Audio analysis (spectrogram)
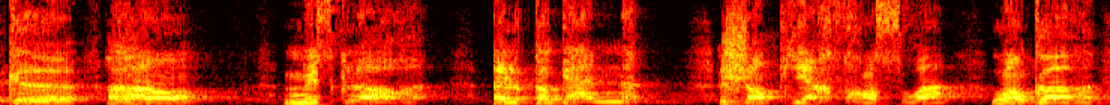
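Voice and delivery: slow, measured, aggrieved voice of the mocked guest; Mercedes. Mercedes confronting the chat members who mocked him, slow and menacing. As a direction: drag every insult out slowly, a wounded tough guy threatening revenge. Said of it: "de faire venir Mercedes".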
